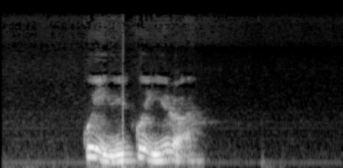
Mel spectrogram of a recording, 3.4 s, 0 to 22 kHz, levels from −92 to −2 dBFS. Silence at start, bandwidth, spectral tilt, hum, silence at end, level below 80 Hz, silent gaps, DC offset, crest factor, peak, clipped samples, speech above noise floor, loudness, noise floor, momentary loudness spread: 0.85 s; 4.2 kHz; -10 dB/octave; none; 1.4 s; -48 dBFS; none; under 0.1%; 16 dB; -2 dBFS; under 0.1%; 51 dB; -14 LUFS; -63 dBFS; 14 LU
